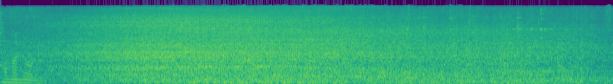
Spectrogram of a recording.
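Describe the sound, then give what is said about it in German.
A farmer drives a tractor past the Alpenblick in the remote village of Wolfisberg, its low, chugging engine rumble swelling after the first second into a loud, steady mechanical drone that eases off slightly toward the end. “Ein Bauer fährt mit dem Traktor am Alpenblick vorbei.”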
